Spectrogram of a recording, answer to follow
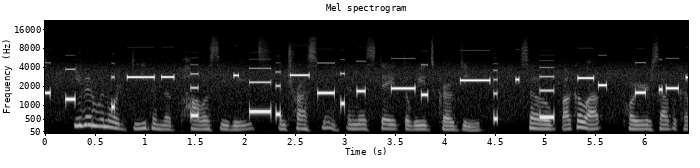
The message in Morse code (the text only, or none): none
